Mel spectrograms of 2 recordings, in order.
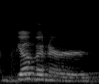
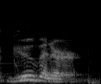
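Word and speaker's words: Gouverneur: think i think so it's not governor morris you say you're saying it's oh i'm saying it's gouverner yeah i notice it's spelled differently yeah it's it's that new england thing oh okay yeah i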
